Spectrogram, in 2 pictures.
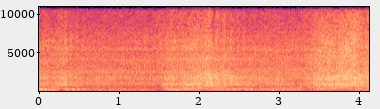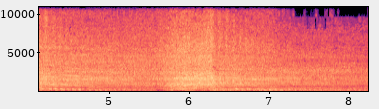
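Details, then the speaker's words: Stock 1JZ Toyota Crown JZS171 with the stock airbox lid off: repeated revs, each ending in a fluttering turbo chatter dropping in pitch as the throttle shuts; compressor surge induced by unplugging the blue sensor plug. "Yeah, so you can hear a slight one, like a slight whoo-hoo-hoo, but it's not as loud."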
